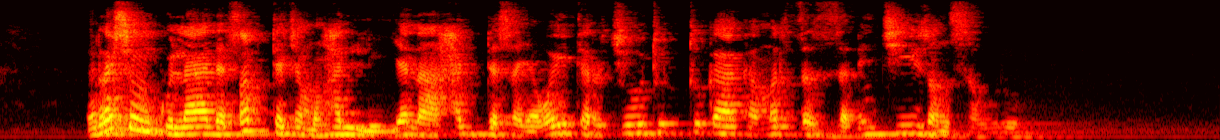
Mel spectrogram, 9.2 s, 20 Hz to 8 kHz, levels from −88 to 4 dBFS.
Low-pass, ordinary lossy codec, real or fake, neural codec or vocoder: none; none; real; none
